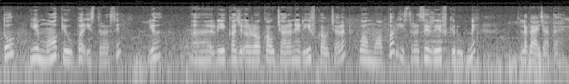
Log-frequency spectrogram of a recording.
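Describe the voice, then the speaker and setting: A woman teaching parents a spelling lesson, speaking slowly and patiently and repeating each sound. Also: medium pitch, animated. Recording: dull lo-fi with faint noise.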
